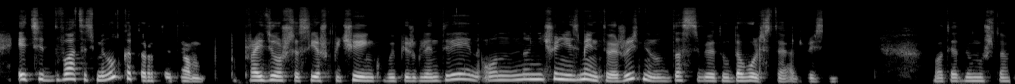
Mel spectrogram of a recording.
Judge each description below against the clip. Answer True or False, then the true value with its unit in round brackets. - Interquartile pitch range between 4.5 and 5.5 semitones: True (5.0 semitones)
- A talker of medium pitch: True (180 Hz)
